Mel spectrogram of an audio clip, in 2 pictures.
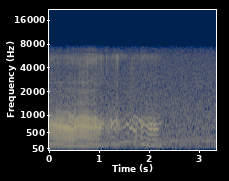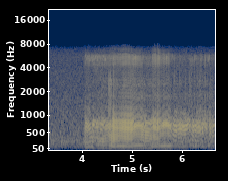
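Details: Snoring and dreaming during sleep: two long, rattling, buzzy snores separated by a quiet pause.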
